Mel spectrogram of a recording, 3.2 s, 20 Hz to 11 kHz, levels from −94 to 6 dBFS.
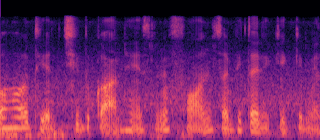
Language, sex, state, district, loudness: Hindi, female, Punjab, Kapurthala, -22 LUFS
